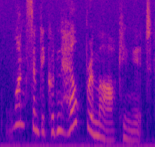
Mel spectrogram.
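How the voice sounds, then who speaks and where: An actress playing a peevish, self-pitying young married gentlewoman in a period drama, with an English accent and a fretful, self-important manner. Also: sits high, wildly swooping pitch, normal speed, a little hiss or hum. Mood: fussy, insistent. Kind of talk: British period radio drama acting.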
